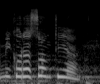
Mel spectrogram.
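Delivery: put-on, very high small child's voice. Recalling answering where Jesus is as a boy: put-on child's voice. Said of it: "con voz de niño".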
